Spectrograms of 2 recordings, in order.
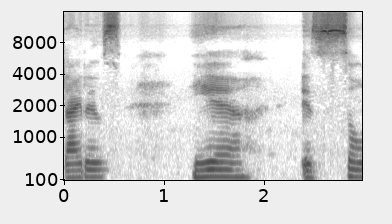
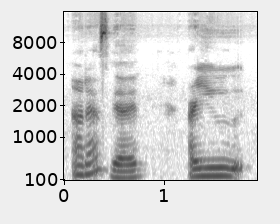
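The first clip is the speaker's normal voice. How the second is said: normal talking voice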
